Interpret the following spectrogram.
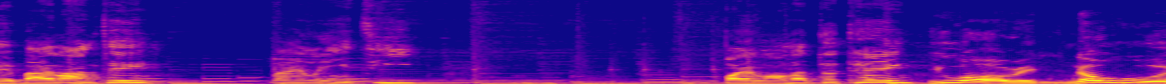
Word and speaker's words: Biollante: I call her Biollante. That's how it was pronounced in the game. That's how I say it. If you say it Biollante, Biollante.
